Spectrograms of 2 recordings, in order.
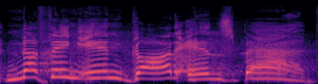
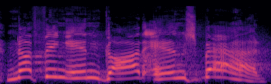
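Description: First: Slow, high, shouted with conviction. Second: Said in the usual way. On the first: Shown as a demonstration. Preacher calling the church to repeat it, shouted with conviction. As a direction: shout it like you believe it. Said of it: "Now say it with conviction". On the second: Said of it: "Say that with me".

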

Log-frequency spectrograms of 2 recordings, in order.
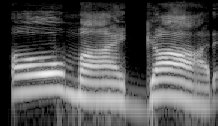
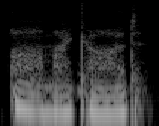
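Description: First: Slow, drawn-out loud outburst; loud exasperation. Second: Low, soft, sinking disbelief; quiet dismay. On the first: Man typing his reply to her, loudly exasperated. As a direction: stretch every word out at full volume. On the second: Man reading her puzzled text, quietly dismayed. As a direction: let it out small and low, dismayed. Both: Retold or imitated.

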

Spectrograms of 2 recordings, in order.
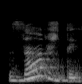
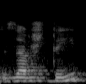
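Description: First: ЗАВжди, falling after stressed ЗАВ; stress on first syllable. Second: ЗавЖДИ, rising on stressed ending; stress on last syllable. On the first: Teacher showing double stress, stress on ЗАВ. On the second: Teacher showing double stress, stress on ЖДИ. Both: Shown as a demonstration. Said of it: "слова із подвійним наголосом".

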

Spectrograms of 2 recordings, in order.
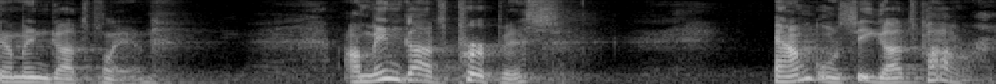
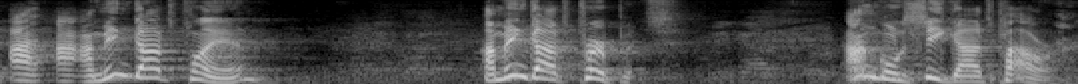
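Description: First: Said in the usual way. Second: Firm, emphatic declaration; like you mean it. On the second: Shown as a demonstration. Preacher leads congregation in claiming God's plan, meaning it. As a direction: declare it with conviction. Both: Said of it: "say it like you mean it".

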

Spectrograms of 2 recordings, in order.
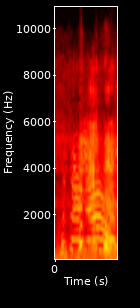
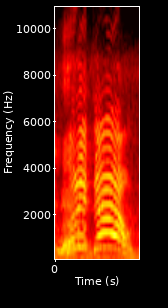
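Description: First: Said in the usual way. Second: Loud and slow, drawn out; stern order. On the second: Real, not acted. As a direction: bark it out slowly. Repeats the order, louder.

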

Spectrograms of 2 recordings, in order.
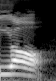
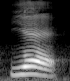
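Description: First: Ya with a dark, "yaw"-like vowel; mistaken heavy vowel. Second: Ya as a light, fronted "yeh"; correct light vowel. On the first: Teacher shows students the error, heavy ya. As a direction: make ya too heavy. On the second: Teacher models it for students, light Ya. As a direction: keep the vowel in Ya thin and forward. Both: Shown as a demonstration. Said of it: "and don't say ya".

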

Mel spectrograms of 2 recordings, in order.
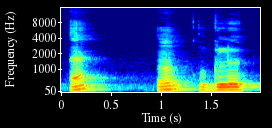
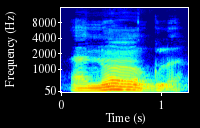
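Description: First: "Un ongle" as "un", "on", "gle", no liaison; syllable by syllable. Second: Said in the usual way. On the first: Shown as a demonstration. Teacher sounding out words to read, "Un ongle" in separate syllables. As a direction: pause between the pieces of "Un ongle". Reading drill, split then blended.

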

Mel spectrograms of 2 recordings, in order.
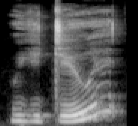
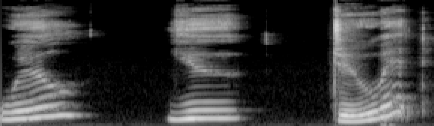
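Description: First: Said in the usual way. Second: Will, you, do it, with long gaps; slow teacher model of "Will you do it"; word by word. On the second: Shown as a demonstration. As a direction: pause after "Will" and after "you". Teacher repeats phrase word by word.

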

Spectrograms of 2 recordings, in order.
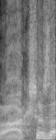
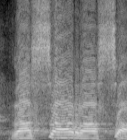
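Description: First: Said in the usual way. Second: రాస్స with the ksha collapsed into double s; laughing mimicry of రాస్స, middle syllable dropped; mock mispronunciation. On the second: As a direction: imitate failing to say rakshasa, giving రాస్స. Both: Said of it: "రాక్షస పలకడం చేతనైతే కదా".

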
